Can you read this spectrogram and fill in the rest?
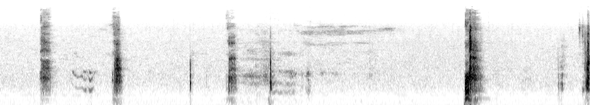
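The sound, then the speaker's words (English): A dog barks in short, sharp bursts, about four or five loud barks spaced irregularly with pauses between them, plus some quieter whines and yips, and no one talking. “If, if you didn't hear, he just gave you the, the history of dogs and cats.”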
